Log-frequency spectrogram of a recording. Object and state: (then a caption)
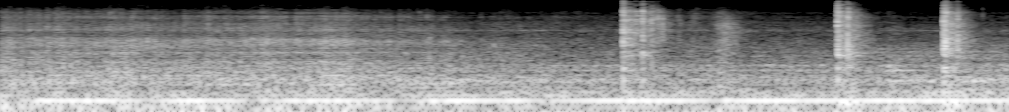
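Stainless steel cold plate scraped with a spatula. A gloved hand drives a metal spatula along the surface of a large, round, stainless steel ice cream roll cold plate, rolling up the frozen ice cream. A steady low hum runs throughout, and in the second half short, bright metal-on-metal scrapes burst out.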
